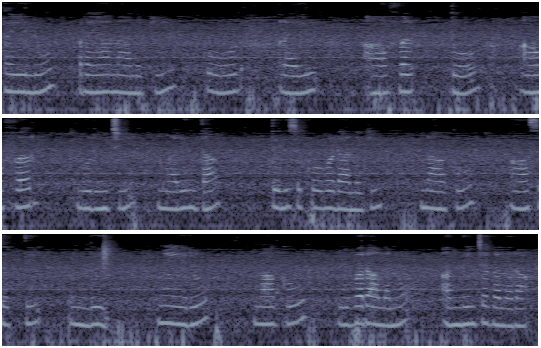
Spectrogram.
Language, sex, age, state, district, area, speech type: Telugu, female, 18-30, Andhra Pradesh, Nellore, urban, read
